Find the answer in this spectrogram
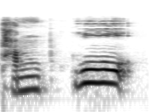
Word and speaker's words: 담고: 자, 미음으로 발음되는 어간 받침이잖아요. 뒤에 기역이 왔어요. 그래서 담고 발음하기도 힘들어요. 그래서 된소리가 나서 담고 이렇게 발음을 하는 거예요.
